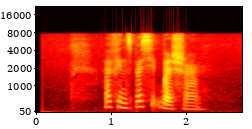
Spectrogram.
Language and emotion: Russian, neutral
